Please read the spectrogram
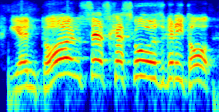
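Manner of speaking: loud, high, slow dramatic reading; reader's emphasis. Shown as a demonstration. Priest shows how announcers read a gospel line dramatically. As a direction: proclaim it like a radio announcer giving the text life. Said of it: "le ponen énfasis".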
